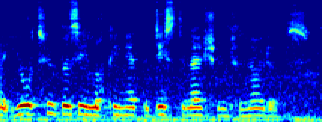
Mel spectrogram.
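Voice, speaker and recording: A woman is speaking. She goes at a moderate pace. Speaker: spoken word poet. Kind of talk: poetry reading.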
